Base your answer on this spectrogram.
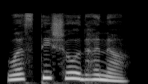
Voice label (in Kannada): "ವಸ್ತಿಶೋಧನ", kannada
